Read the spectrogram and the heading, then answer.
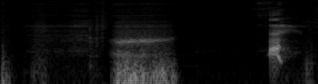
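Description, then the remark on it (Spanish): A single drawn-out, breathy yawn lasting about a second, followed after a pause by a brief sharp exhale. “Perdonad otra vez bostezo.”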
